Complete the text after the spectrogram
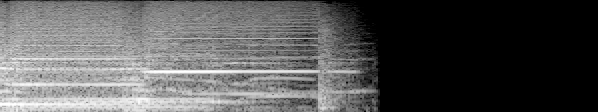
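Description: A rock band plays loud electric guitars and drums, then the music cuts off.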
